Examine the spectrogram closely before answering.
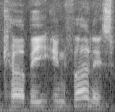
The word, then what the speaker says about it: Kirkby-in-Furness: I am getting dropped off a couple of miles down the road here in Kirkby-in-Furness with a silent K.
